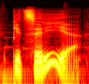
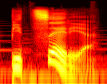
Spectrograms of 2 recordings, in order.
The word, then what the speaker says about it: піцерія: На який склад падає наголос у цьому слові? Піцерія. Хоч у розмовній мові часто кажуть піцерія, проте нормативна літературна вимова- піцерія.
